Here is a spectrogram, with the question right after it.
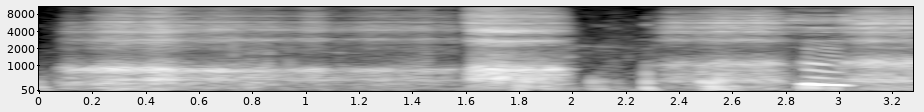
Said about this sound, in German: Gähnst du jetzt hier oder was? Sauerstoffmangel.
